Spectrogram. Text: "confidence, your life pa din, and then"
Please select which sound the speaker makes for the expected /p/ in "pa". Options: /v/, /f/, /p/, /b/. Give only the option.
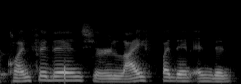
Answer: /b/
